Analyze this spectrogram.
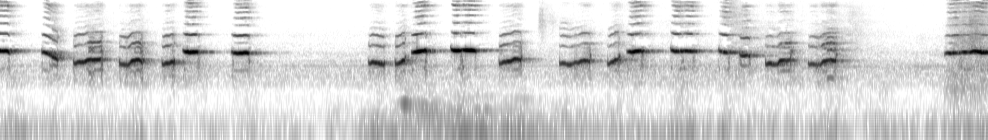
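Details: Male cockatiel sings a string of short whistles that fall and rise, about two each second. A silent stretch falls between two phrases, with soft low rumble in the background.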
